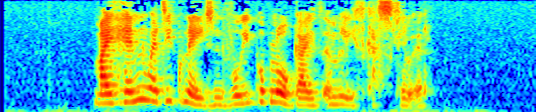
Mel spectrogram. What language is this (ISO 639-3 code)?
cym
